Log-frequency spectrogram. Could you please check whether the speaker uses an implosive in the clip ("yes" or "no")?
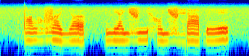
yes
